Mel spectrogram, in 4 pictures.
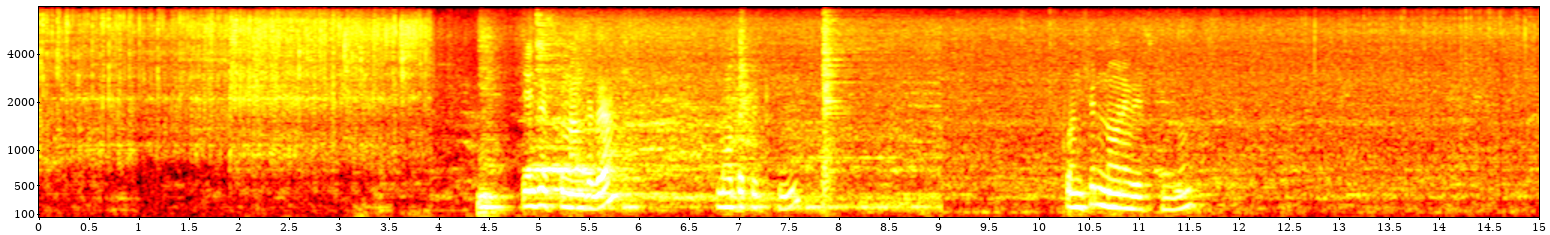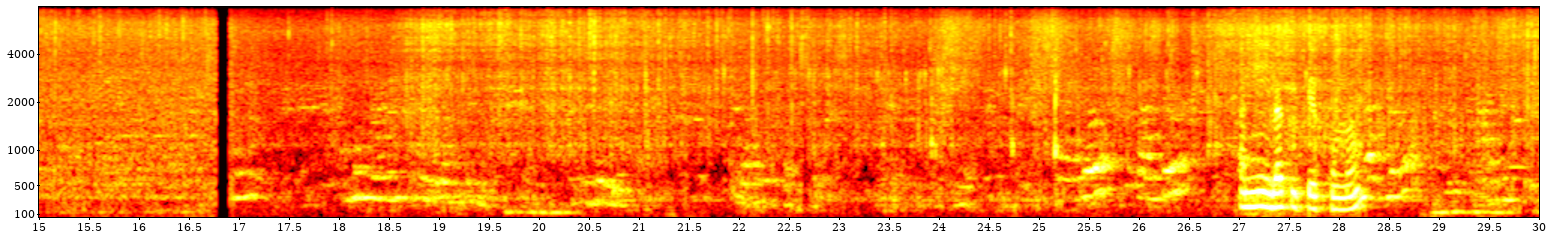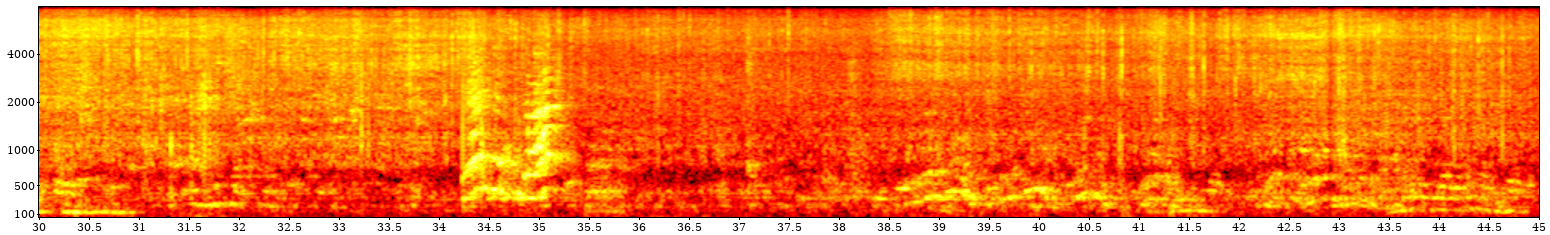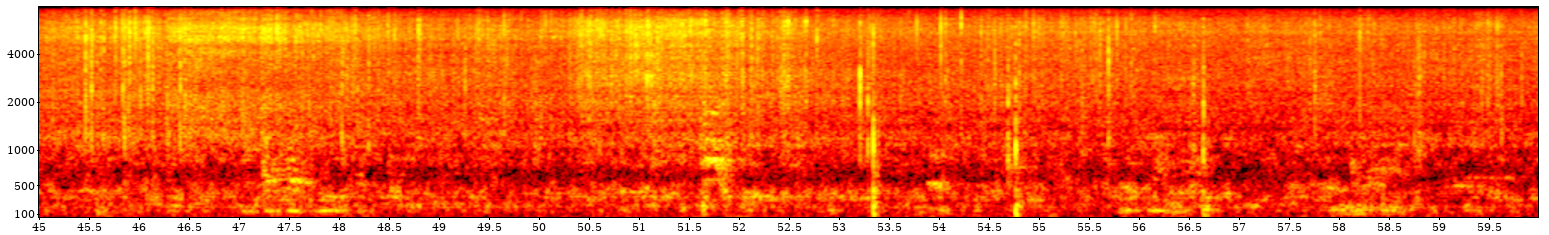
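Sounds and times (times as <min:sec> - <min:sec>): batter sizzling in oil: 0:00.0 - 0:59.9.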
